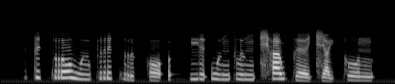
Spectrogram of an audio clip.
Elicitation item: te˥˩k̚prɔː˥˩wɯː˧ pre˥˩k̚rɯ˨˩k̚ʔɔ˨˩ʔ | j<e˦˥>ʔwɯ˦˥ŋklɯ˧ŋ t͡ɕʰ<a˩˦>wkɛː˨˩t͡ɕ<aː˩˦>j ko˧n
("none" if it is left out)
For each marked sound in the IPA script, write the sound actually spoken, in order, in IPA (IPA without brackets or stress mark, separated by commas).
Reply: e˦˥, a˥˩, a˩˦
